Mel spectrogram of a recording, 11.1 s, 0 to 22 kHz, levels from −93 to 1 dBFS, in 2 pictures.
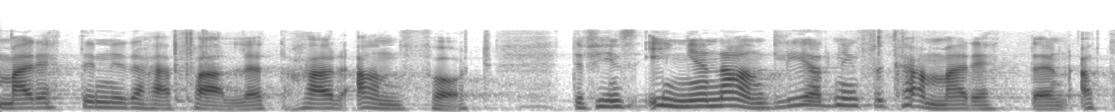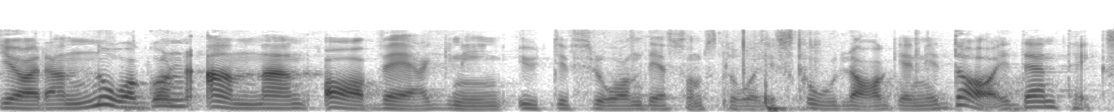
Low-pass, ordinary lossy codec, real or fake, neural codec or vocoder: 7.2 kHz; none; real; none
